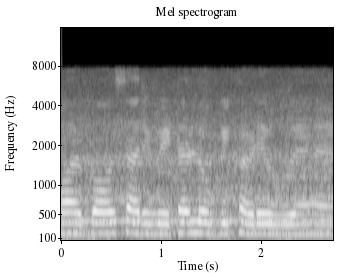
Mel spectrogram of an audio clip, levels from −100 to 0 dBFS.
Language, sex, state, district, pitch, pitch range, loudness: Hindi, female, Chhattisgarh, Raipur, 180 Hz, 175-185 Hz, -13 LUFS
